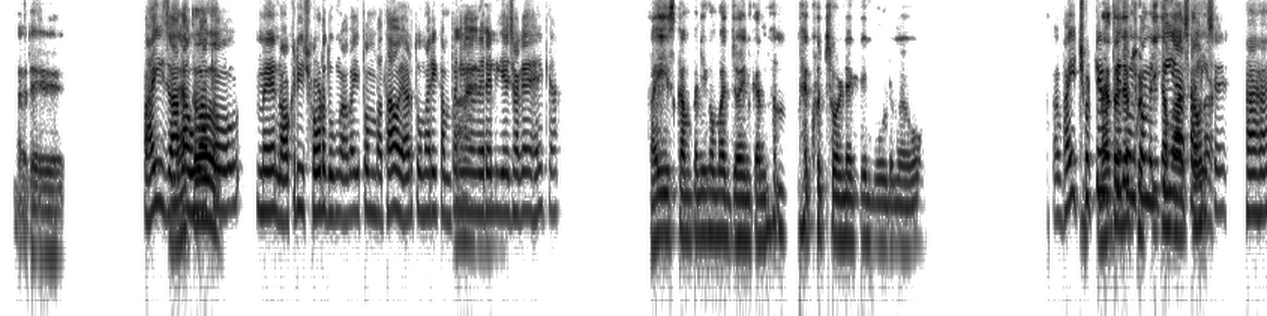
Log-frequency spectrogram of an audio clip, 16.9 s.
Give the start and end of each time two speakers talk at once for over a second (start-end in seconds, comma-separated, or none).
14.7-16.2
